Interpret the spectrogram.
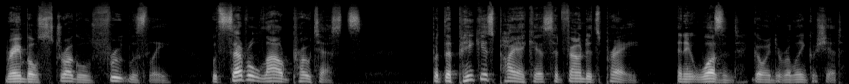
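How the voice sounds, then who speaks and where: A male narrator reads a story from a script. His voice is middling in pitch and very dry, with little room sound. The delivery is that of storytelling. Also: lively intonation, moderate pace, creaky, no room sound. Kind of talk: scripted storytelling, fan fiction reading.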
